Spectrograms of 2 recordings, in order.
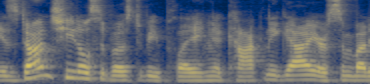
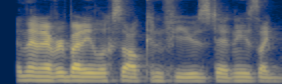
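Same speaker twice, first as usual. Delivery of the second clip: usual speaking voice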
